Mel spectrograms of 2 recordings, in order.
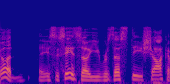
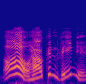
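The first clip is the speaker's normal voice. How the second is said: mock-delighted, higher and louder; sarcastic delight; 10 semitones higher, 9 dB louder than usual. Real, not acted. GM gloating over a lucky crit, sarcastic delight. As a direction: relish the lucky roll.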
